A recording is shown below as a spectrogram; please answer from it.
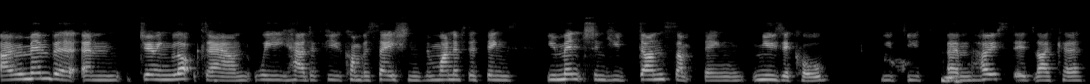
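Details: Adult woman speaking; Normal speech.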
